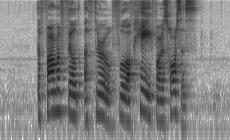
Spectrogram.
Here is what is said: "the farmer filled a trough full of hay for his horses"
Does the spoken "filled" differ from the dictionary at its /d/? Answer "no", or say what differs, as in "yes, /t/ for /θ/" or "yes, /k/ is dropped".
no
